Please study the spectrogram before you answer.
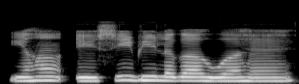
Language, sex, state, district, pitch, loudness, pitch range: Hindi, male, Jharkhand, Deoghar, 170 Hz, -12 LUFS, 160-185 Hz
